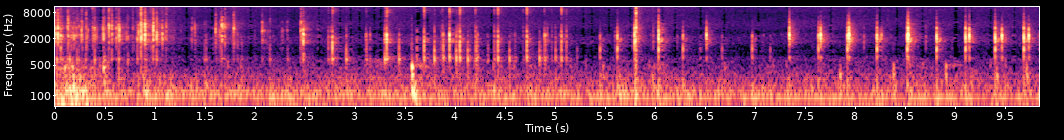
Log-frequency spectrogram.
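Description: A black hollow plastic PlayStation 2 DualShock controller with its cable has its buttons and triggers pressed and clicked by thumbs and fingers. Quick, irregular, sharp plastic clicks sound bright and dry with almost no ring, over a faint low steady hum. The clicking starts as a dense clatter and thins into sparser, more distinct and louder snaps toward the end.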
